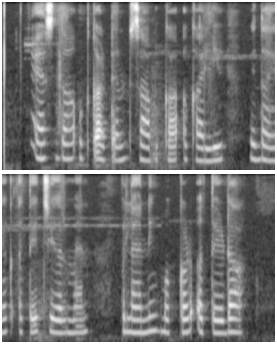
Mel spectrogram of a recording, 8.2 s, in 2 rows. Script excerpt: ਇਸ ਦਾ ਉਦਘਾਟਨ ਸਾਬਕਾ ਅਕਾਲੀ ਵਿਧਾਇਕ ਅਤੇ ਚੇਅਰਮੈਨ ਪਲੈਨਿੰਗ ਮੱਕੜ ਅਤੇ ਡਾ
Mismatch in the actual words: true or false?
false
